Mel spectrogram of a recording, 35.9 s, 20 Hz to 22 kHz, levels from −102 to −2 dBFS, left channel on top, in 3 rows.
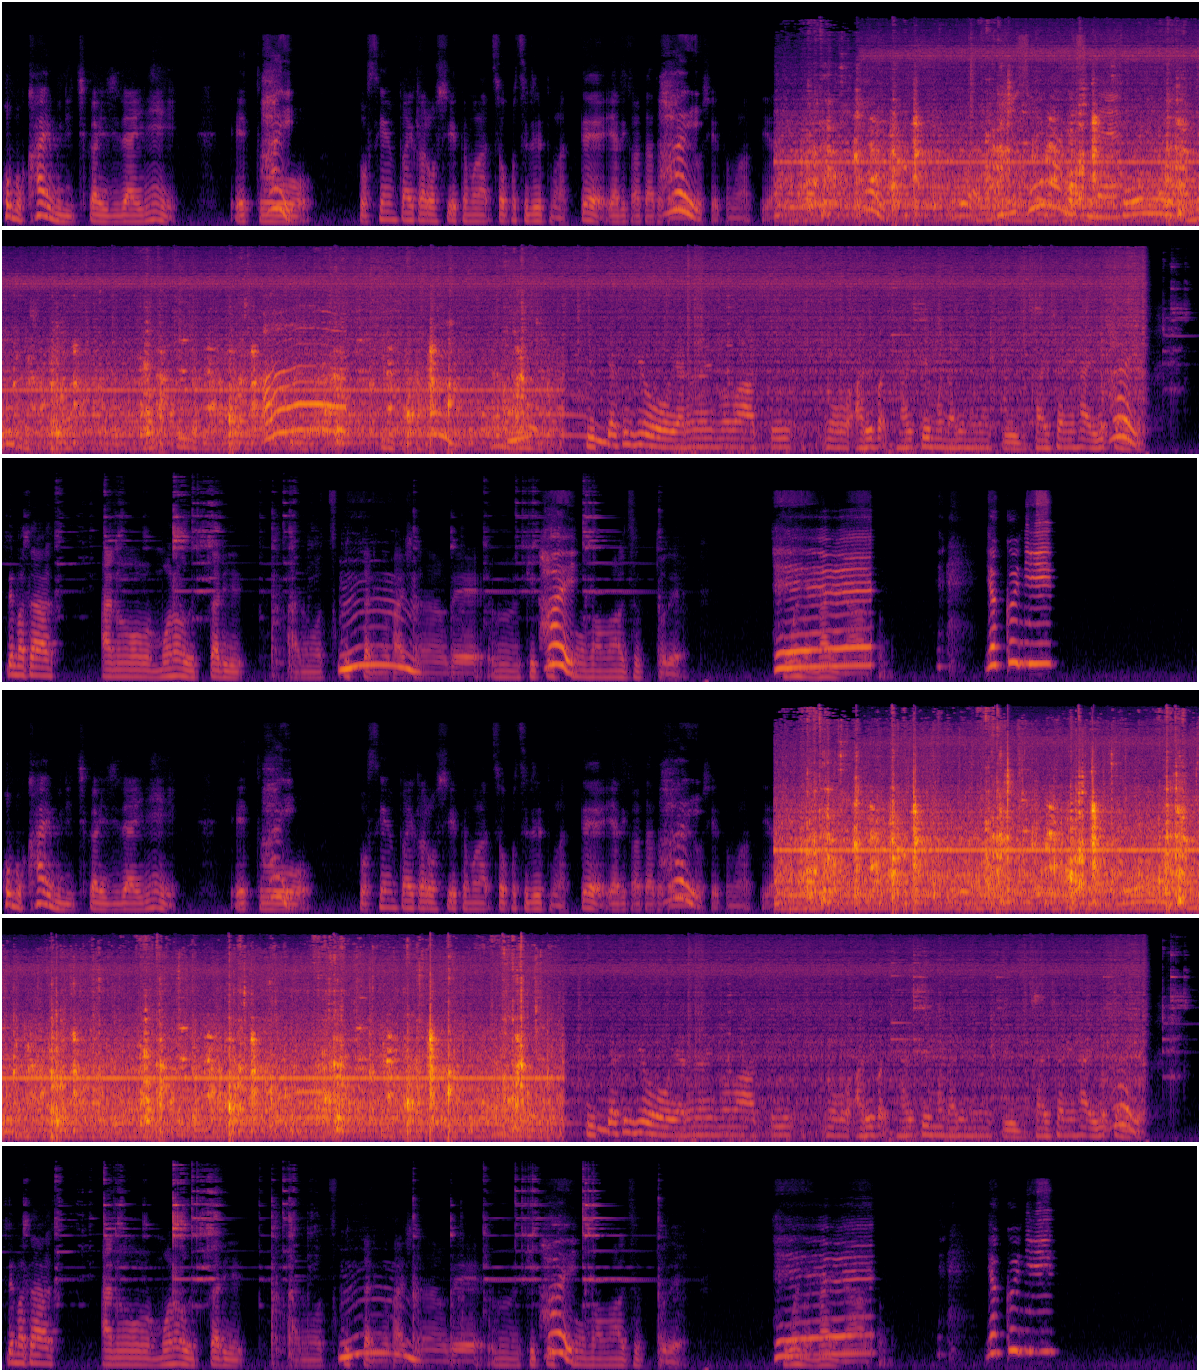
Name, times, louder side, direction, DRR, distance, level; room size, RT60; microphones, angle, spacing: voice 1, 0.0-1.7 2.3-3.1 3.6-8.1 8.6-9.0 9.4-10.9 11.2-15.3 15.8-16.3 16.8-17.4 17.8-23.4 24.0-24.5 24.9-26.4 26.8-30.8 31.8-32.6, left 2 dB, 20° left, 0.5 m, -46 dB
voice 2, 2.6-2.9 6.6-7.0 8.4-8.9 9.9-11.2 14.6-15.4 16.2-16.6 17.0-18.0 23.0-23.4 27.3-28.2 29.3-29.7 31.7-32.6 33.4-33.5 33.8-34.4, left 6 dB, 80° left, 0.5 m, -39 dB
sound 1, 7.7-17.6, right 8 dB, 70° right, 0.4 m, -30 dB
sound 2, 8.5-23.4, left 3 dB, 45° left, 1.1 m, -49 dB
sound 3, 20.9-22.6 23.0-24.2 24.5-26.2 26.5-27.1 28.0-28.1 28.4-30.7 31.0-31.1, right 6 dB, 40° right, 0.8 m, -54 dB
2.7 x 2.1 x 2.3 m
head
